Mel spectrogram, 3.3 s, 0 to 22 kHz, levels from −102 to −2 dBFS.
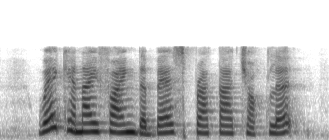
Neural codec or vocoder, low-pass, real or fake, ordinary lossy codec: vocoder, 44.1 kHz, 128 mel bands, Pupu-Vocoder; 5.4 kHz; fake; none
